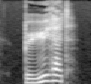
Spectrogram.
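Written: bøgehat

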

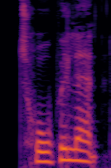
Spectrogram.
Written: TROPELAND

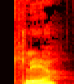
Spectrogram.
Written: klæde

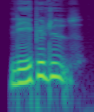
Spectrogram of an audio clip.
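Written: læbelyd

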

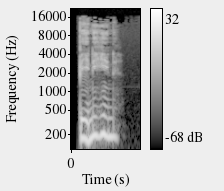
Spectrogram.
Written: bindehinde

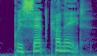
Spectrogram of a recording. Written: brisantgranat

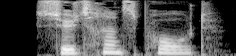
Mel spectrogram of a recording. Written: søtransport

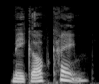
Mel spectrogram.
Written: makeupcreme

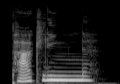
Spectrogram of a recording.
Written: parklignende

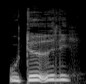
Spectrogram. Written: udødelig

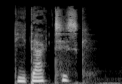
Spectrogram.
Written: didaktisk

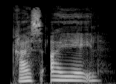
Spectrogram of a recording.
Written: græsareal

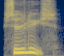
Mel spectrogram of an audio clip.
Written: sydlys

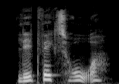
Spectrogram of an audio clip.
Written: letvægtsroer

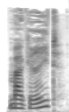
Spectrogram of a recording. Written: marguerit

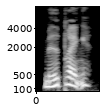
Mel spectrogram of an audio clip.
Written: medbringe

